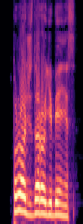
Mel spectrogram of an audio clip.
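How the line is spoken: Shouted. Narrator (Russian): крикнула Минолли

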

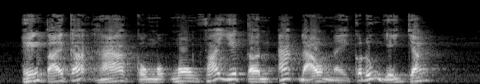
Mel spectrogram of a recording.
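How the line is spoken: Stern. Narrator (Vietnamese): Chí Tôn nghiêm nghị

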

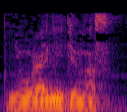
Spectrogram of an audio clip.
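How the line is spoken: Grumble. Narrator (Russian): проворчал Егор

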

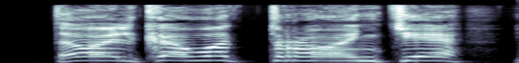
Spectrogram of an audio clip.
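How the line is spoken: Furious hoarse rasp. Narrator (Russian): яростно захрипел он

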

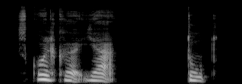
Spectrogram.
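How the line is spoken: Strained, halting words. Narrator (Russian): Снова выдавила по слову Кэс

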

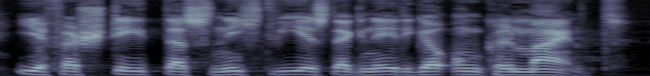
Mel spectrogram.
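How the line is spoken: Angry call. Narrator (German): rief die Mutter erzürnt

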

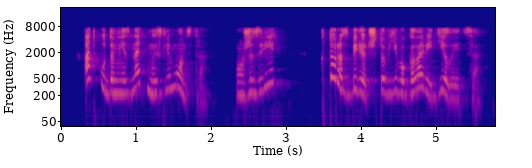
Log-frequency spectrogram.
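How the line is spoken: Snapping back. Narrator (Russian): огрызнулась я

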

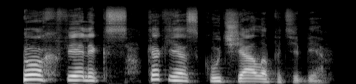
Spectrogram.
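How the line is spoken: Sighing. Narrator (Russian): Она вздохнула

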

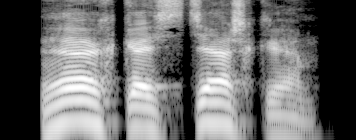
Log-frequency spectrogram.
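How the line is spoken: Grumbling. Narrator (Russian): проворчал Кин

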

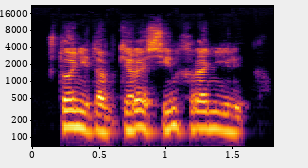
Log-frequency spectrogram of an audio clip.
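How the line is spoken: Muttered under breath. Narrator (Russian): буркнул себе под нос Вадим

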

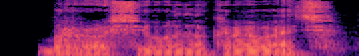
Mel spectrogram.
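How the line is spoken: Whisper. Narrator (Russian): прошептал он

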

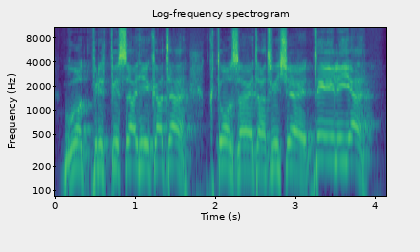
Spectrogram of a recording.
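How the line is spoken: Squealing. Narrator (Russian): провизжал Шпиц

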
